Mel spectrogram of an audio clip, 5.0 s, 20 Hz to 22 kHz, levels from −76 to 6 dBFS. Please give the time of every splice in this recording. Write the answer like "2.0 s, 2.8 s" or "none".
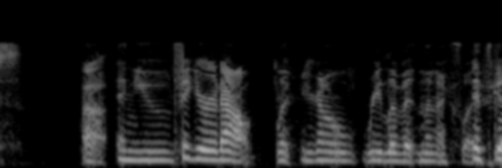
1.7 s, 2.8 s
